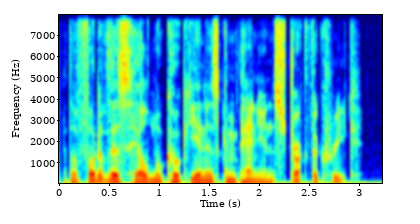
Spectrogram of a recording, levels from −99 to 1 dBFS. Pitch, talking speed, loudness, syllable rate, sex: 110 Hz, 240 wpm, -19 LUFS, 5.7 syllables/s, male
